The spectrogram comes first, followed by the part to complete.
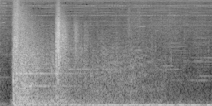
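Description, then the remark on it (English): A volley of shots from a pale revolver striking a creature, the Scream Eater, in the chest: two sharp, loud bangs about half a second apart, a few fainter cracks after, then a heavy low rumble that lingers to the end. “I hit the deck just in time to witness the Scream Eater take a volley in the chest, its shrieking breastplate shattering to pieces.”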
